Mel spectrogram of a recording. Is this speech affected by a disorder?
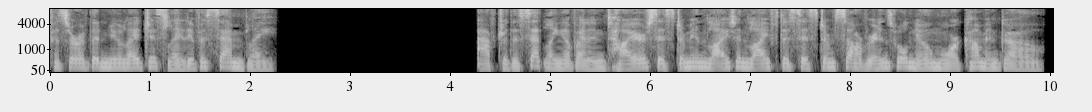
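No.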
